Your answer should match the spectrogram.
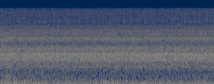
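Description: Passenger train running, heard from aboard: a steady low rumble with an even hiss over it.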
